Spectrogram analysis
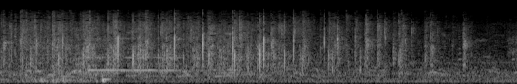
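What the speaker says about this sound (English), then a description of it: "A round of applause." A crowd at a live community event applauds, scattered clapping mixed with cheers and chatter in a busy, reverberant room, with voices talking throughout.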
